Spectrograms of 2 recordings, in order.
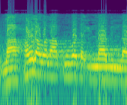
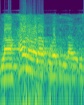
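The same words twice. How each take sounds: First: It is said calmly, every word clearly pronounced. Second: It is said angrily and hastily, words blurred. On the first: The phrase is said with due respect. The speaker calls it right. "ये तो साफ साफ बोलना चाहिए" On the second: The speaker is venting anger at something seen. The speaker calls it wrong. "इस तरह बोलते"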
